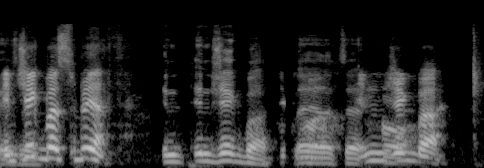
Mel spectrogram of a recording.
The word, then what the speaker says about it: Njigba: Njigba. That's it. Njigba, please.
